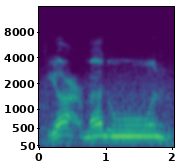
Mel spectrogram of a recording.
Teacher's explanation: یعملون عین وسط حلق سے اور آخر پہ مدہ ہوگا۔ افمن کان مؤمنا کمن کان فاسقا،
